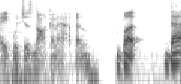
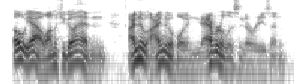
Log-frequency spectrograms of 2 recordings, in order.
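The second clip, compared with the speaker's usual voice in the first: louder, put-on mock sarcastic tone; 7 dB louder than usual. Acting out a character's reply while discussing a book: imitating a sarcastic reply. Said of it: "it's almost sarcasm. Just being like".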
